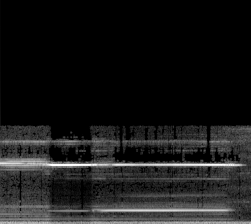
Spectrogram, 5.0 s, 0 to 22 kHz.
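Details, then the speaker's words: Milling a lightweight thin-walled tube: piercing steady high whistle over cutting noise, sound sensor measures chatter at 5,800 Hz from the cutting tool, far higher sound pressure than stable cutting; tool chatter. "you hear high pitched sound. So here is actually sound sensor which detects chatter. The frequency is 5,800 hertz, which is a very high frequency, which comes from cutting tool."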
